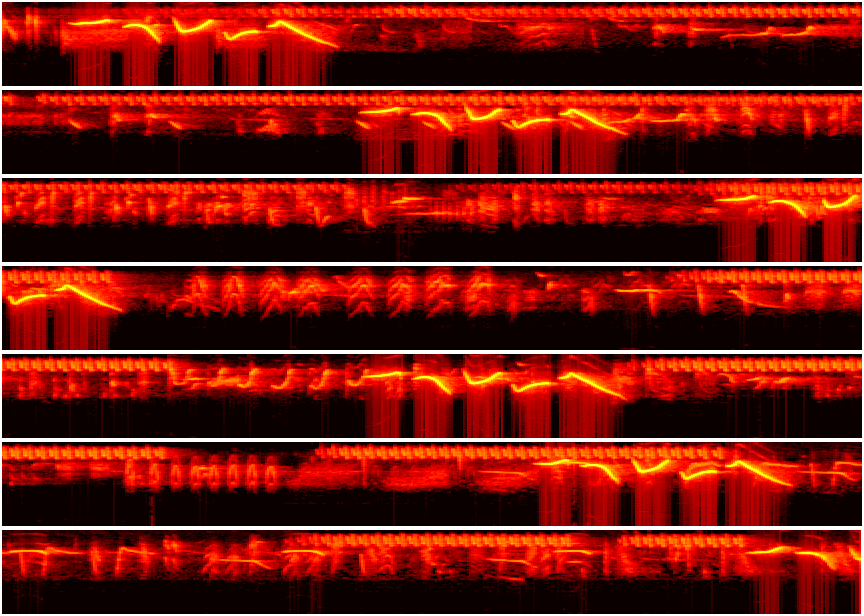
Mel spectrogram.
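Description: A songbird singing a short phrase of quick downward-sweeping whistles about every six seconds, over a high, steady insect trill that starts and stops in stretches of a few seconds.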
